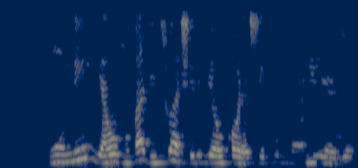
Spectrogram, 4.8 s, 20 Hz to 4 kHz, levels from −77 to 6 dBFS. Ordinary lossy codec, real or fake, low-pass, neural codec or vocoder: none; real; 3.6 kHz; none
